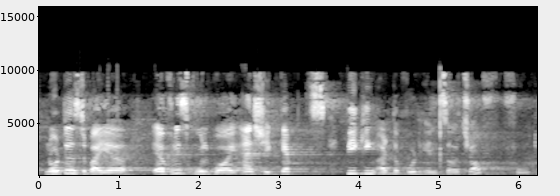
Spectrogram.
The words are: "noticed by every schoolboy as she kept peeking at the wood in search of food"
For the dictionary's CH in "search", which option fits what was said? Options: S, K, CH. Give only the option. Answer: CH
